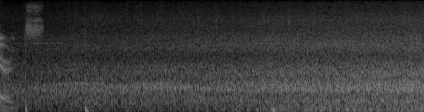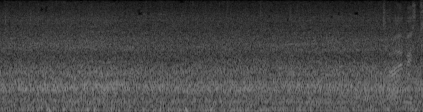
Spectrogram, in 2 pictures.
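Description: A large stadium crowd roars and chants steadily, slowly swelling.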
